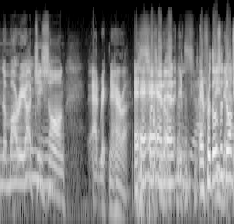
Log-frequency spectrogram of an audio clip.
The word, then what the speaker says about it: Najera: is he singing the Mariachi song at Rick nahara and for those that don't speak Spanish n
